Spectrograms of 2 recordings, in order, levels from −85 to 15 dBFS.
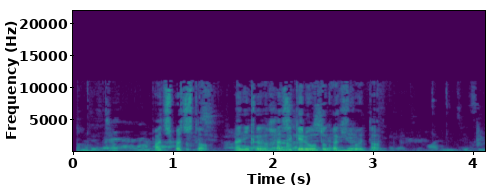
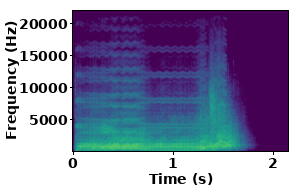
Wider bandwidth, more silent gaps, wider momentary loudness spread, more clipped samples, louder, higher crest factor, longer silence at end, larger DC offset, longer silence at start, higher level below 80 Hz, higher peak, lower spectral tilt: second, 11.5 kHz vs 17.5 kHz; neither; first, 23 LU vs 6 LU; neither; second, -25 LUFS vs -13 LUFS; first, 22 dB vs 14 dB; second, 0 s vs 0.45 s; neither; about the same, 0.05 s vs 0 s; first, -50 dBFS vs -72 dBFS; second, -4 dBFS vs 0 dBFS; first, -5 dB/octave vs -2 dB/octave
